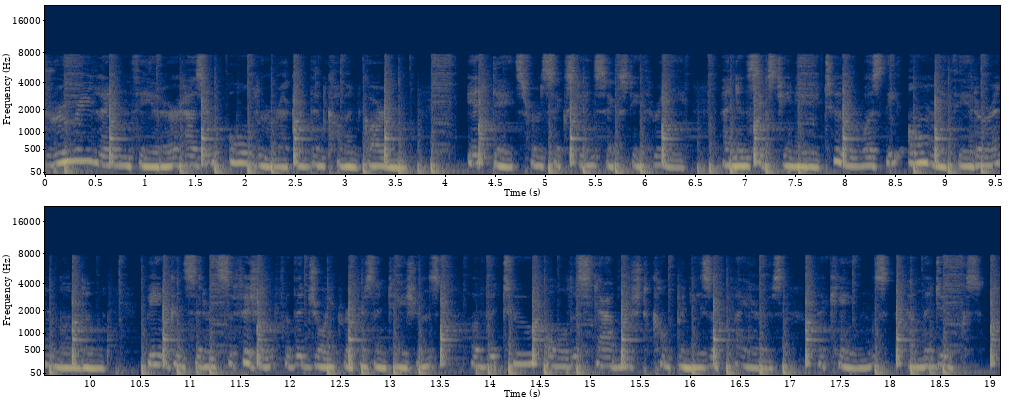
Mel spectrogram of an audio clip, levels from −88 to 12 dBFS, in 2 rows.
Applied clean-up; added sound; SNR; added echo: none; Drum kit; 3 dB; reverberation time 0.2 s.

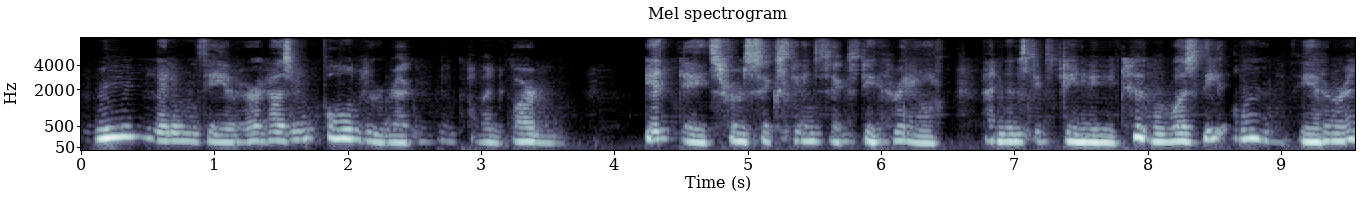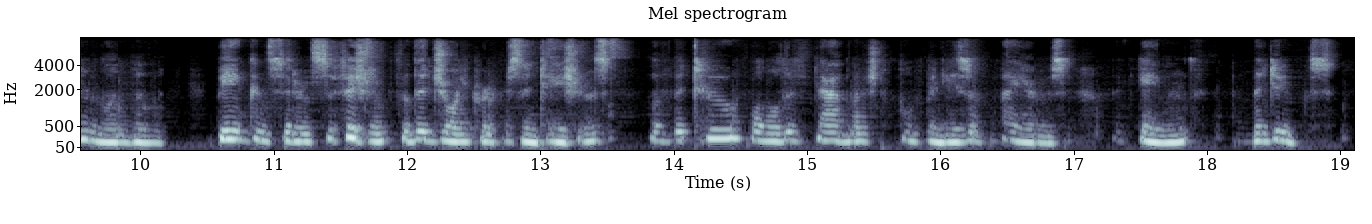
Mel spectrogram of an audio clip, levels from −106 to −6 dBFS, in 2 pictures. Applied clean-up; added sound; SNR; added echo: neural mask model DeepFilterNet 3.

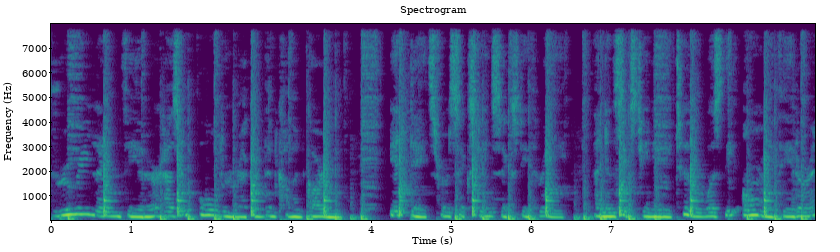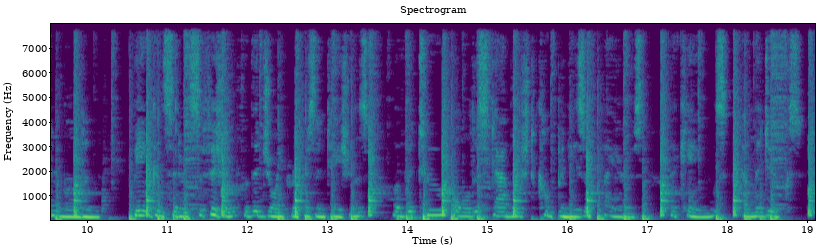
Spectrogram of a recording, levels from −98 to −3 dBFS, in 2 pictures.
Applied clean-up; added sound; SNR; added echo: classical method WPE with log-MMSE.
